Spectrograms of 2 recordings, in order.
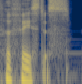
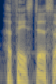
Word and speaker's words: Hephaestus: After that, it's back to the Monkey King, and then the first week of next month, it's the story of Hephaestus. Uh, Hephaestus, according to the pronunciation aids on the internet, or Hephaestus, according to everyone who reached out after I said Hephaestus on last week's episode.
